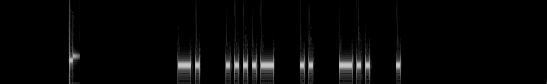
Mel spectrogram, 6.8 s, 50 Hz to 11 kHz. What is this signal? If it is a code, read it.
Morse code, heard as a keyed tone, about 22 wpm, spaced as for 16 wpm, 700 Hz. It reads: N4IDE
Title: USA Call Signs - 5 Characters - 2x Character Spacing - 22wpm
